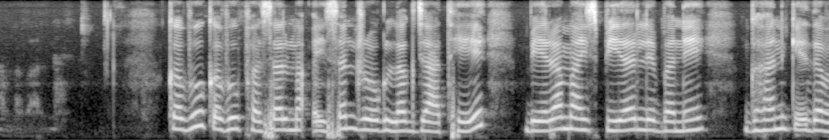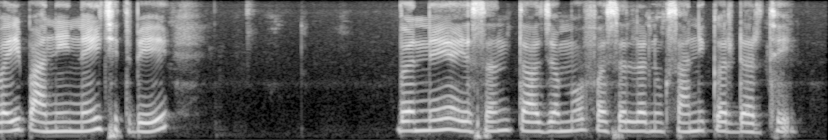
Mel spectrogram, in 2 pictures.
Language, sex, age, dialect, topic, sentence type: Chhattisgarhi, female, 18-24, Western/Budati/Khatahi, agriculture, statement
